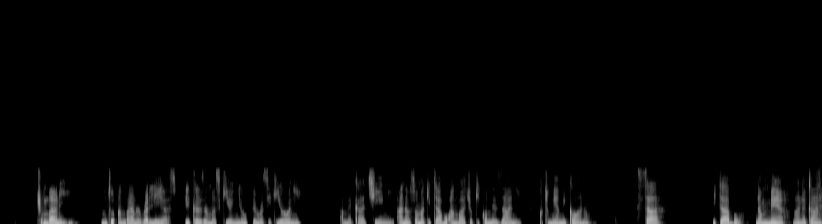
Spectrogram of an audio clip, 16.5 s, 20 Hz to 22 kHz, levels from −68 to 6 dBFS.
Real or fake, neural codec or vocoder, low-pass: fake; codec, 16 kHz, 1.1 kbps, Voila-Tokenizer; 5.4 kHz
